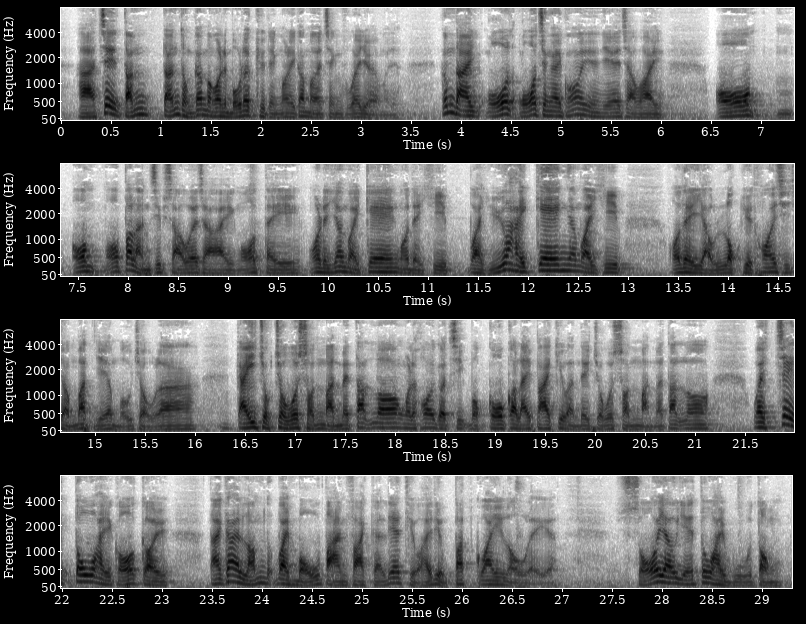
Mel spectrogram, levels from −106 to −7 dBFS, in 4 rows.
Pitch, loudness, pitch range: 105 Hz, -19 LUFS, 90-125 Hz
